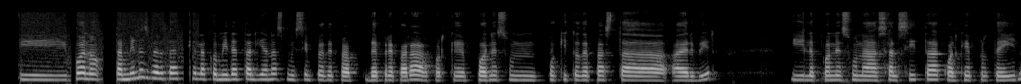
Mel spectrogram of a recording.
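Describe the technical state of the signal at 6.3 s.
At 6.3 s the speech signal is intact, with no audible technical fault at that point.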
